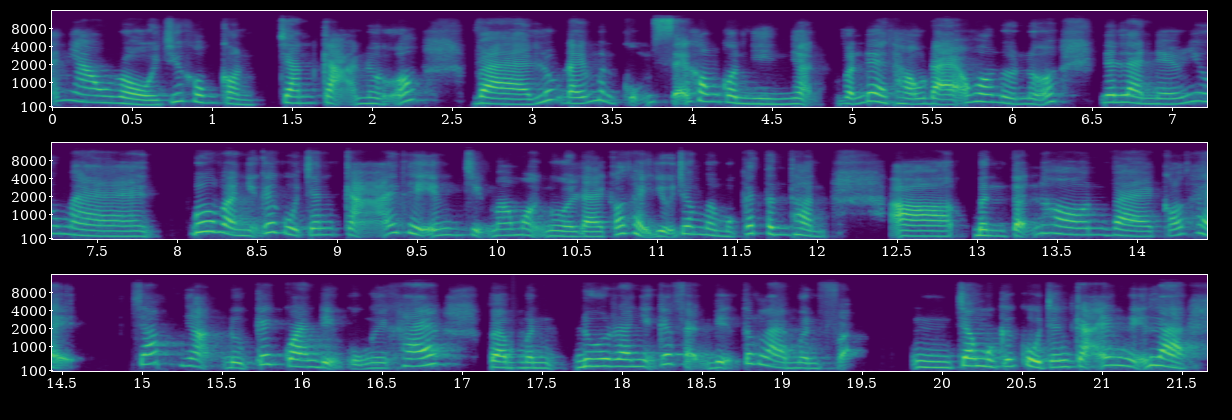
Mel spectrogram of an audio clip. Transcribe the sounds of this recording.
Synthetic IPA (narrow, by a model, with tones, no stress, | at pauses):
aː˨˥ɲa˧wzo˨˩jt͡ɕɨ˨˦xə˧wŋ͡mkɔ˨˩nt͡ɕa˧jŋka̰ː˧˩nɨ̰˧˥əvaː˨˩lʊ˦˥k͡p̚ɗə˨˦jmï˨˩ŋ̟kʊ̰˧˥ŋ͡msɛ̰˧˥xə˧wŋ͡mkɔ˨˩nɲi˨˩nɲə̰˧˨nvə˨˦nɗe˨˩t̪ʰə˨˩wɗa̰ː˧˩wɦəː˧nɗɨ̰˧˩ənɨ̰˧˥əne˧nlaː˨˩ne˨˦wɲɨ˧maː˨˩ | ɓɨ˦˥ək̚vaː˨˩wɲɨ̰˧˥ŋkaː˨˦ku˨˩ək̚t͡ɕa˧jŋka̰ː˧˩˨t̪ʰi˨˩ʔɛ˧t͡ɕḭ˧˨ma˧wmɔ̰˧˨jŋɨ˨˩əjla̰ː˧˨jkɔ˨˦t̪ʰe˧˩zɨ̰˧˥t͡ɕɔ˧mi˨˩ŋ̟mo˨˩t̚kaː˨˦jt̪i˧ŋ̟t̪ʰə˨˩nʔəː˨˩ɓï˨˩ŋ̟t̪ḭ̈˧˥ŋ̟ɦəː˧nvaː˨˩kɔ˨˦t̪ʰe˧˩ | t͡ɕa˦˥p̚ɲə̰˧˨nɗɨ˨˩əkːaː˨˦jkwaː˧nɗḭ˧˩əmku˧˩əŋɨ˨˩əjxaː˦˥k̚vaː˨˩mï˨˩ŋ̟ɗɨ˧əzaː˧ɲɨ̰˧˥ŋkaː˨˦jfaː˧˩nɓḭ˧˥ənt̪ɨ˦˥k̚laː˨˩mï˨˩ŋ̟faː˧˩j | t͡ɕɔ˧wŋ͡mmo˨˩t̚kaː˨˦jku˨˩k̚t͡ɕa˧nka̰ː˧˥jʔɛ˧ŋ͡mŋḭ˧˥laː˨˩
